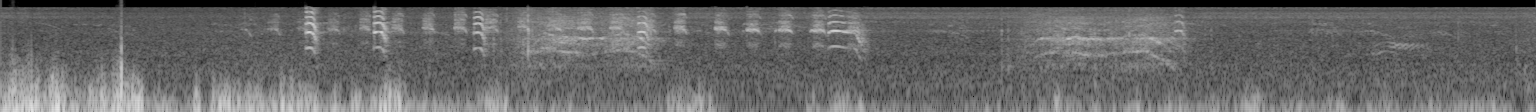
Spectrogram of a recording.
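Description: Birds calling by the river: a repeated pitched call comes twice, about three and five seconds in, with quick rapid chirps between the calls. A low rumble fills the first second or so.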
